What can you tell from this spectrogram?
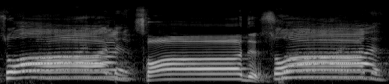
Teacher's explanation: اس میں سیٹی کی آواز بھی آئے گی اور اسے پر پڑھنا ہے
